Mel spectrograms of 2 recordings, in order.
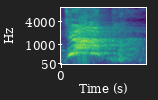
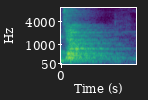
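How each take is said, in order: First: It is shouted at full volume. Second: It is said at normal volume.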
